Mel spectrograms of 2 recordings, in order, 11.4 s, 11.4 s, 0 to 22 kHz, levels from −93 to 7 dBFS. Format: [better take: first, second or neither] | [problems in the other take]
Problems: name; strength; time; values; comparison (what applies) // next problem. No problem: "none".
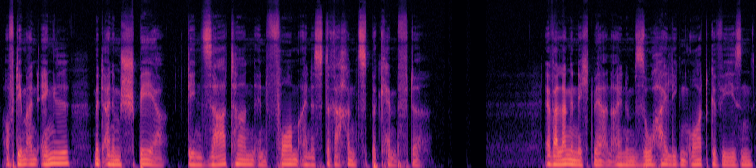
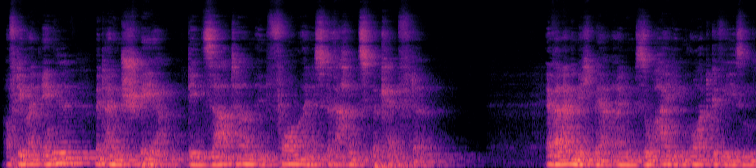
first | room echo; noticeable; dies away in 1.1 s // off-mic speech; far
